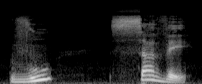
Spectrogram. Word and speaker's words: savez: Then vous savez, classic ending for vous, E-Z, but then phonetically it's E, vous savez, savez.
